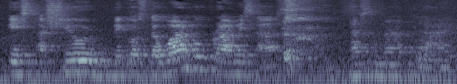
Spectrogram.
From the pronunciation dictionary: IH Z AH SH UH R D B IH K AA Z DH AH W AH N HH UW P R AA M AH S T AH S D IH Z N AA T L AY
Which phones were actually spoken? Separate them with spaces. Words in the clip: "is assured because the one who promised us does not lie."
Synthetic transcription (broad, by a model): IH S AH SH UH R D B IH K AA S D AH W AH N HH UW P R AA M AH S AH S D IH S N AA T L AY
